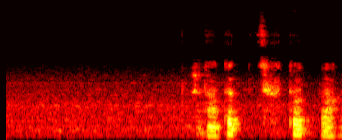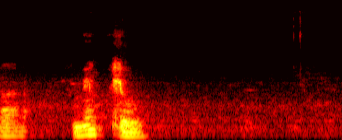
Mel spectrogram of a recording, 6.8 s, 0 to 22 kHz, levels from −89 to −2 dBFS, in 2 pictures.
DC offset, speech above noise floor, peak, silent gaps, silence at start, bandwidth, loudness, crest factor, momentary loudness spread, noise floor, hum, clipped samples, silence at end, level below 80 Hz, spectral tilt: under 0.1%; 36 dB; -4 dBFS; none; 1.9 s; 11.5 kHz; -26 LUFS; 24 dB; 15 LU; -60 dBFS; none; under 0.1%; 2 s; -52 dBFS; -8 dB/octave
